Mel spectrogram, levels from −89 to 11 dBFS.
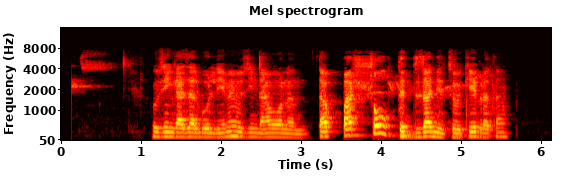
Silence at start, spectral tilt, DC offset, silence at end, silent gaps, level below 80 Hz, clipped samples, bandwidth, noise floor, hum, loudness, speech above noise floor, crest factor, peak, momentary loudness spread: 0.15 s; -5.5 dB/octave; under 0.1%; 0.55 s; none; -66 dBFS; under 0.1%; 7.8 kHz; -52 dBFS; none; -22 LUFS; 31 dB; 20 dB; -2 dBFS; 15 LU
